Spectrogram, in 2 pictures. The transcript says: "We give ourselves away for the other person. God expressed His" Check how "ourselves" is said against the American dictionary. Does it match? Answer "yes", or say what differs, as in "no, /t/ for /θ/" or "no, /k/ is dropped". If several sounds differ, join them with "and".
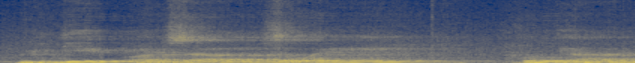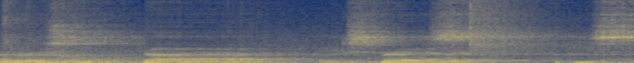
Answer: yes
